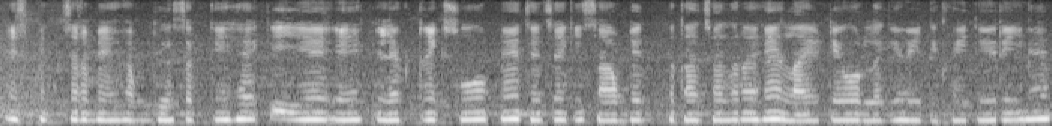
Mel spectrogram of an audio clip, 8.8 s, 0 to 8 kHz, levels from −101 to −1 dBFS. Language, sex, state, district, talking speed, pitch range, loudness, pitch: Hindi, male, Rajasthan, Bikaner, 190 wpm, 155-170 Hz, -16 LUFS, 160 Hz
